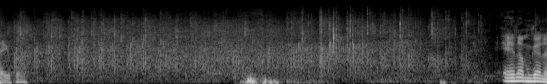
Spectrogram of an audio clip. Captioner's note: crowd applause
